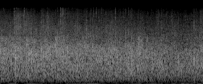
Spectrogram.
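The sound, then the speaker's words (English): A church audience applauds as a new elder is introduced. The clapping is loud, steady and densely packed throughout. “It's going to be a clap-a-thon, okay? Who's going to get the most claps today, okay?”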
